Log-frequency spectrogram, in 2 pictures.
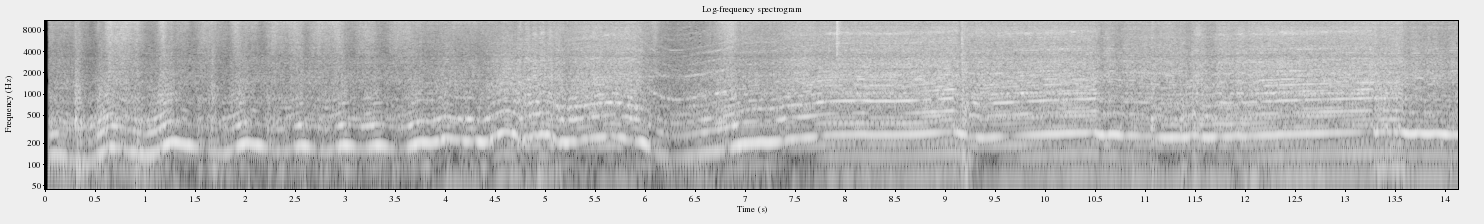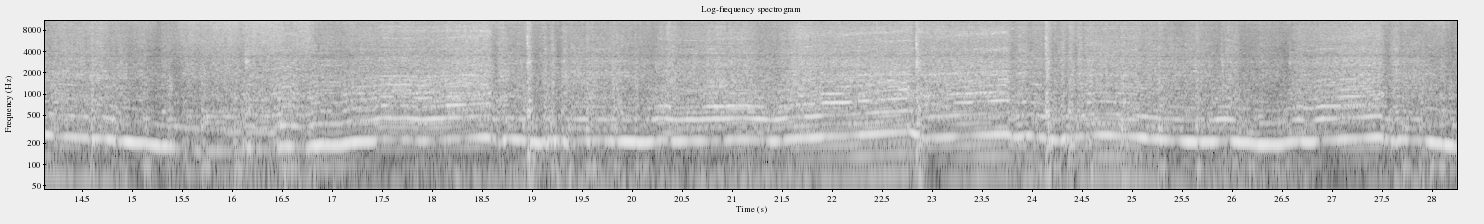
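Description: BMW E30 M3 rally car's four-cylinder engine heard from inside the cabin, driven hard on a stage: low and uneven at first, then revving up to about 8,400 rpm, its pitch climbing and dropping back again and again through gear changes and lifts for corners.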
